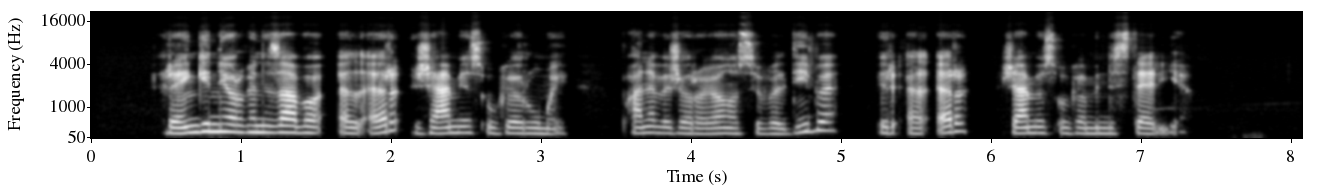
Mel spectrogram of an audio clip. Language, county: Lithuanian, Vilnius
